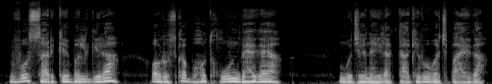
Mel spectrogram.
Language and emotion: Urdu, fearful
